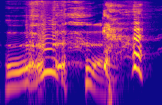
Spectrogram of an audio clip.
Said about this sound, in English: Kate would get really mad that I'm trying to clear my throat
